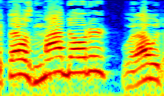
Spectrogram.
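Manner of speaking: put-on accidental slip into mom's Southern accent. Son replying to mom, stuck in Southern accent. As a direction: answer in the same high Southern voice. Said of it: "I don't know why I did her accent".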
